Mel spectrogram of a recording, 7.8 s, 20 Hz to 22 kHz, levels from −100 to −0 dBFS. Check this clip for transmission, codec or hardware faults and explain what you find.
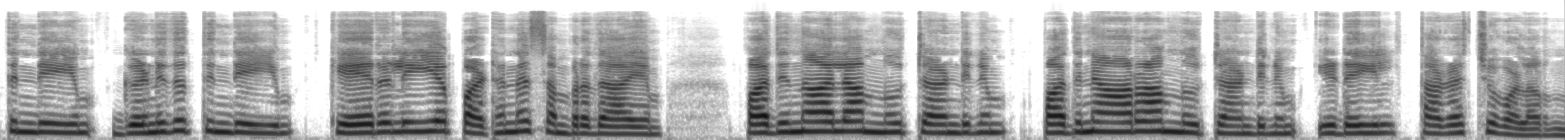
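There's one fault, and it runs the whole way through: low-delay AAC compression, likely AAC-ELD at a rate that sounds like roughly 32 kbps. At so low a bitrate it can't code each frame's frequency lines finely enough, so the speech comes across plainly rough and grainy, with noise filling the gaps between harmonics and a lowered or synthetic top end.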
